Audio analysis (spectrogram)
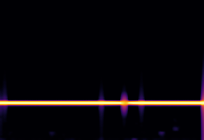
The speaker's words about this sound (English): So he's reading what it says on Wikipedia, and you, our producer, have to beep that shit.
